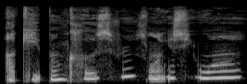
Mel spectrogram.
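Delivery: high, rising mock-coy voice; coy client. Client agreeing to keep eyes closed, mock coy. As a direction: play along in a high put-on voice. Client coyly plays along.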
